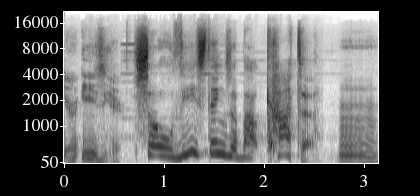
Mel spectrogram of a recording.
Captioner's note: phone rings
